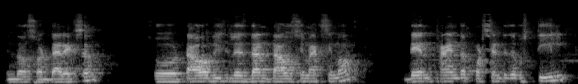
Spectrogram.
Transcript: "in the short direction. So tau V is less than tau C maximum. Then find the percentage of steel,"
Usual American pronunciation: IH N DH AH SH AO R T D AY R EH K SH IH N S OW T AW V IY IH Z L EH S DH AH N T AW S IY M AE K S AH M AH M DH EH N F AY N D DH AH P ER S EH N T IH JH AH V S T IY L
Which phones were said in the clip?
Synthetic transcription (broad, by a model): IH N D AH S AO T D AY R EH K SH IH N S OW T AW B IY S L EH S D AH N T AW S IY M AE K S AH M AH M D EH N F AY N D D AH P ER S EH N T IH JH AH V S T IY L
